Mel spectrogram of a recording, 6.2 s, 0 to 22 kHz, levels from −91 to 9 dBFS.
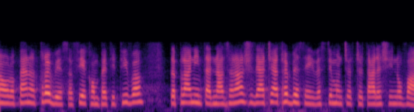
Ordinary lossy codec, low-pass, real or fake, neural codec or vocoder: none; 5.4 kHz; fake; codec, 16 kHz in and 24 kHz out, 0.9 kbps, LongCat-Audio-Codec, four codebook decoder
